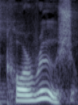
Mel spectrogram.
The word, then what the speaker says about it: Koresh: The child's name in Persian was Koresh, or Cyrus is the Greek pronunciation.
